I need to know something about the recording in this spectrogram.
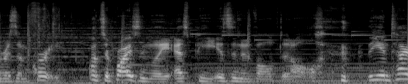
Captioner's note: laughing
